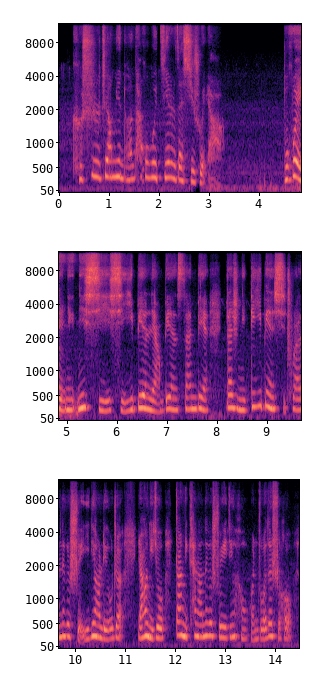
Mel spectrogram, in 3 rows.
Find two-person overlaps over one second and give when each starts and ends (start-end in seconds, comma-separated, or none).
none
